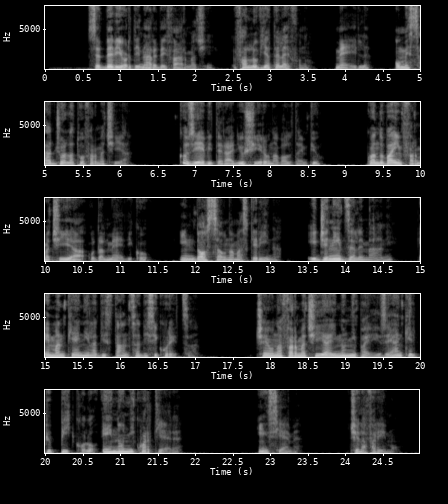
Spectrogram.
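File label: Italian, General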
